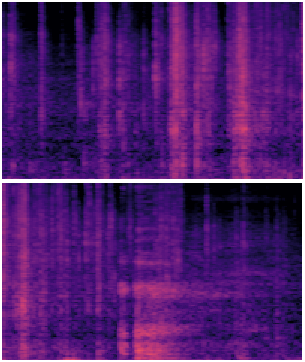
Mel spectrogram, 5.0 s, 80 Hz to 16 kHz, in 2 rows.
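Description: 2021 Heritage and Donruss MLB trading card packs are ripped open with faint, busy crinkling and tearing of wrappers, many small rustles running on with no pause.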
